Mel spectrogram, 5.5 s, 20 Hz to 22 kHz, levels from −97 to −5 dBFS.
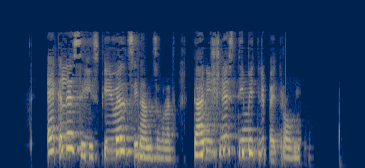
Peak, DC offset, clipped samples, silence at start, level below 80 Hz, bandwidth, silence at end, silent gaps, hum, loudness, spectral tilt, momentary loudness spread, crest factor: -10 dBFS; under 0.1%; under 0.1%; 0.7 s; -80 dBFS; 11.5 kHz; 1 s; 2.81-2.89 s; none; -30 LUFS; -3 dB/octave; 12 LU; 20 dB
